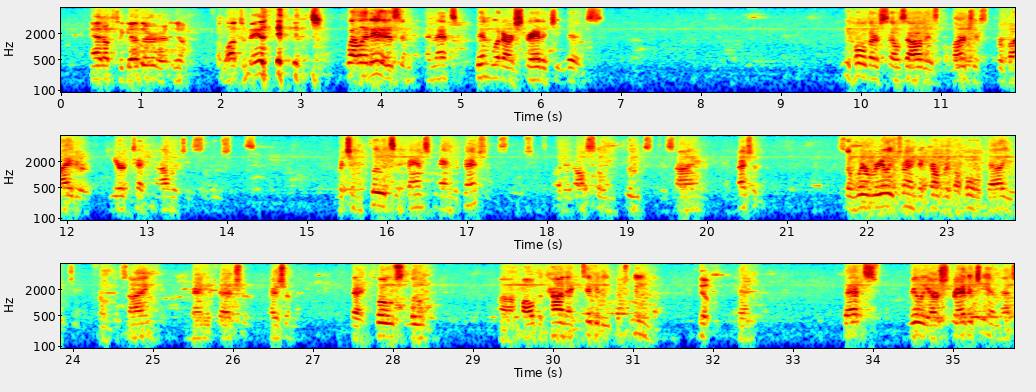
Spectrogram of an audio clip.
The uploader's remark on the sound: In the middle of the afternoon during our full day of livestreaming from the American Gear Manufacturers Association's Motion + Power Technology Expo at Huntington Place in Detroit.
